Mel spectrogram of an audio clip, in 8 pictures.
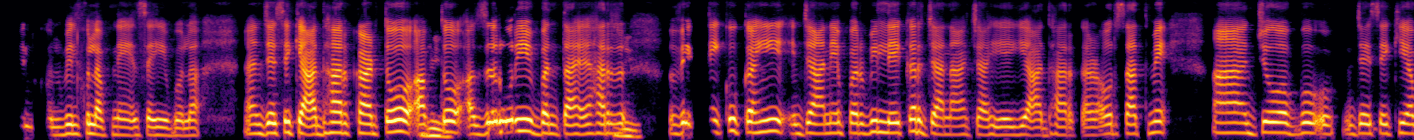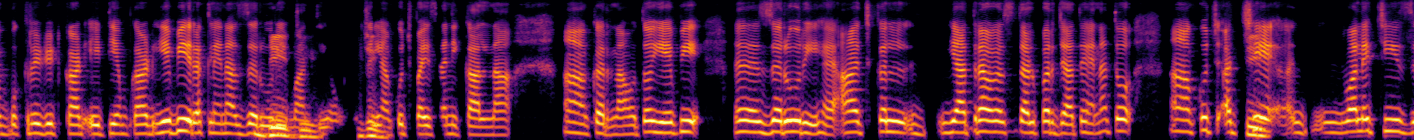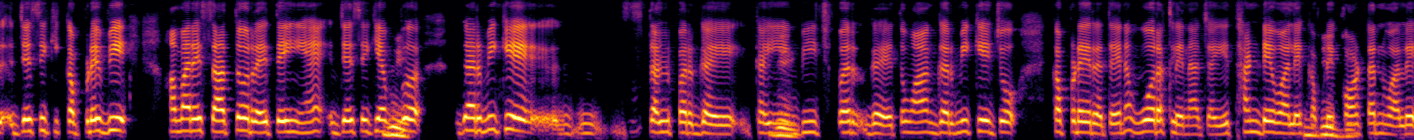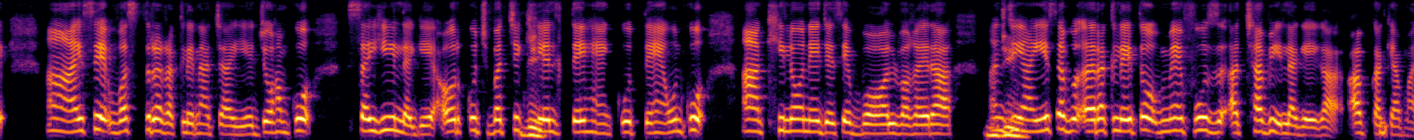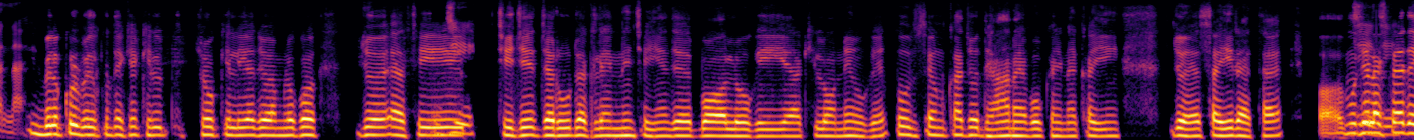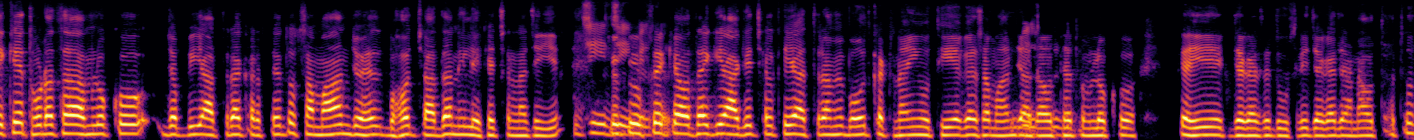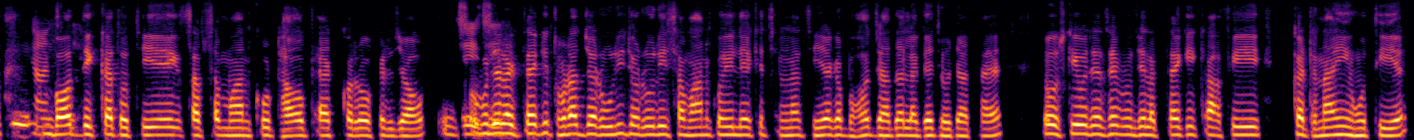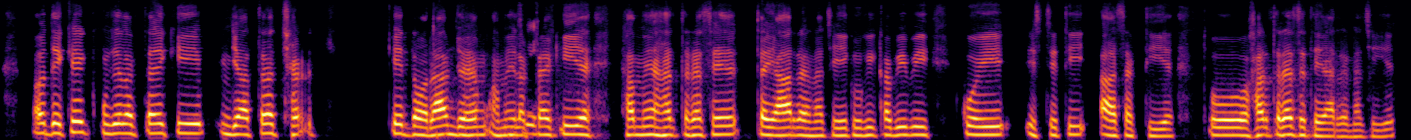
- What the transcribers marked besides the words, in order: in English: "कॉटन"; "जैसे" said as "जै"; in English: "पैक"; in English: "लगेज़"; tapping
- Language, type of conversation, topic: Hindi, unstructured, यात्रा करते समय सबसे ज़रूरी चीज़ क्या होती है?
- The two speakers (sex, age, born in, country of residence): female, 40-44, India, India; male, 25-29, India, India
